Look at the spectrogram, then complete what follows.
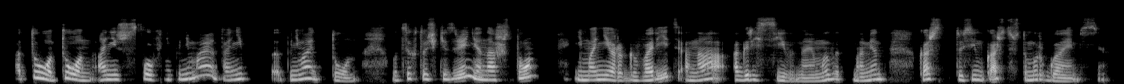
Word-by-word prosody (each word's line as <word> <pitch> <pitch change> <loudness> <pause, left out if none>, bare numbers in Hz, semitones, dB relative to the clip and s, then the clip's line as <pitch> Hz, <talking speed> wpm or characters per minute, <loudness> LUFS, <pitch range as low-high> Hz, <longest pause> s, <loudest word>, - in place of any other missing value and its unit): А - - -3
тон 270 -11 +4
тон. 210 -7 +3
Они 225 +2 +2
ж - - -3
слов 225 0 -1
не 220 - -7
понимают, 265 - 0
они, 240 +6 -2 0.2
э, 300 0 -5
понимают 245 +3 0
тон. 160 -5 -4 0.3
Вот 195 0 -8
с - - -10
их 260 0 -2
точки 235 -1 -1
зрения 290 +6 +3
наш 210 0 +2
тон 410 -1 +3 0.3
и 210 - -1
манера 205 -2 +3
говорить 185 -1 +1
она 210 +7 +2
агрессивная. 200 -7 -2
Мы 185 +9 0
в - - -2
этот - - -11
момент 225 +7 0 0.3
кажется, 245 +3 +2
то 210 - -3
есть 200 +2 -3
им 215 - 0
кажется, - - +1
что - - -5
мы 210 +2 +1
ругаемся. 160 -9 -4
215 Hz, 190 wpm, -22 LUFS, 195-240 Hz, 0.3 s, тон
